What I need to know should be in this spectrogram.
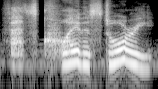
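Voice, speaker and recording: A woman voicing a gentle, wise, childlike girl deity in a video game, speaking in a measured, thoughtful way. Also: sits high, full character voice.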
